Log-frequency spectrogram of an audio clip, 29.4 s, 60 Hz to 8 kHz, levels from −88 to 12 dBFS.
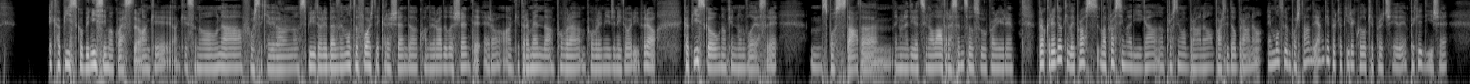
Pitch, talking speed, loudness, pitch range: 165 Hz, 145 wpm, -22 LUFS, 160-180 Hz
